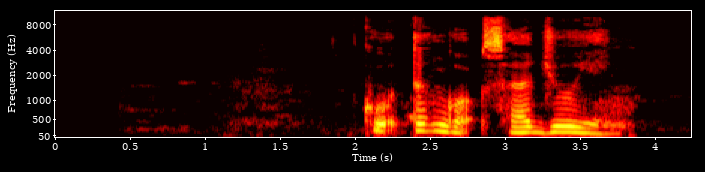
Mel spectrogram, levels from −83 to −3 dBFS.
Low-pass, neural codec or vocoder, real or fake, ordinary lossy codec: 9.9 kHz; vocoder, 22.05 kHz, 80 mel bands, Vocos; fake; MP3, 96 kbps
